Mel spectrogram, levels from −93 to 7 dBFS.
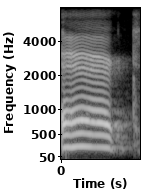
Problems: none marked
